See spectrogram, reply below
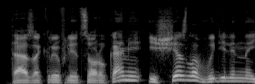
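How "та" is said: ordinary delivery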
